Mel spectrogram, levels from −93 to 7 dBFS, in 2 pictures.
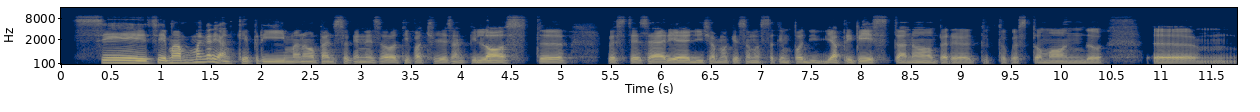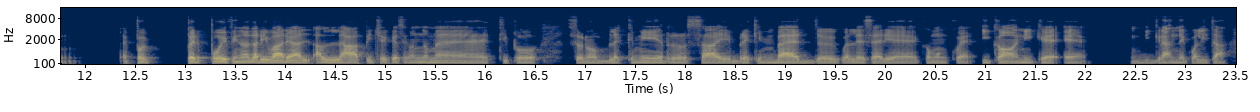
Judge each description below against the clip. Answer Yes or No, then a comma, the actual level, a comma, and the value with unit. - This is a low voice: Yes, very low, 90 Hz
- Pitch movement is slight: No, average, 3.1 semitones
